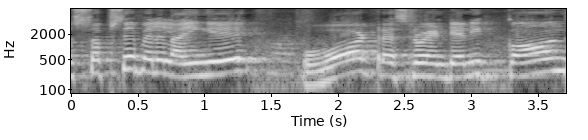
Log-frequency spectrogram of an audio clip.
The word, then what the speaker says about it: restaurant: Right, last Sunday dinner कौन से रेस्टोरेंट में लिखना, कौन से रेस्टोरेंट में, RESTAURANT, रेस्टोरेंट की स्पेलिंग होती है रेस्टोरेंट, क्या बोलेंगे? रेस्टोरेंट, और फ्रेंच में इसको बोलते हैं रेस्तरां।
